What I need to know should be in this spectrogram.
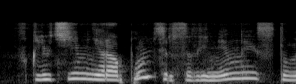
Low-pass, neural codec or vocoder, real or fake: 7.2 kHz; codec, 32 kHz, 1.9 kbps, SNAC; fake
